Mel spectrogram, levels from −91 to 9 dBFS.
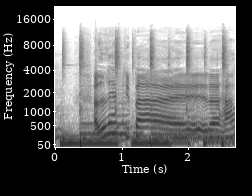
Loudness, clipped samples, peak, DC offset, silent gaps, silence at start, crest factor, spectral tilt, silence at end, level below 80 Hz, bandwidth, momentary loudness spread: -16 LUFS; under 0.1%; 0 dBFS; under 0.1%; none; 0 s; 14 dB; -6 dB/octave; 0 s; -20 dBFS; 11 kHz; 3 LU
